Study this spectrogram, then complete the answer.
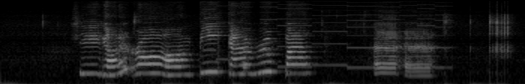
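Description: Electronic game tones chime in a short tune.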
